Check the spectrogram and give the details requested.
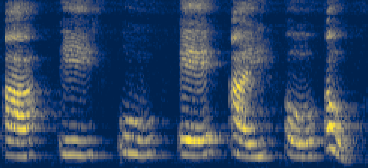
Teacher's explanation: दीर्घ स्वर, जिन स्वरों के उच्चारण में ह्रस्व के मुकाबले लगभग दुगना समय लगता है उन्हें दीर्घ स्वर कहते हैं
